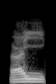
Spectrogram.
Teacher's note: Tidak menghidung. Jangan naik ke hidung. Ai. Jangan naik sengau bunyi. Ai. Clear, tak ada sengau.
